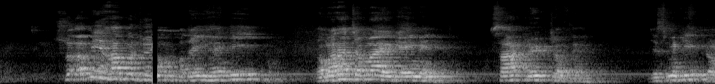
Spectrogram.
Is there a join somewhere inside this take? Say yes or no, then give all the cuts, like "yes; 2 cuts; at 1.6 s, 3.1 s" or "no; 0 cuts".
yes; 1 cut; at 1.6 s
